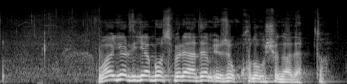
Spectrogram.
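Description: An elderly man begins to chant melodiously, close to a microphone.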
